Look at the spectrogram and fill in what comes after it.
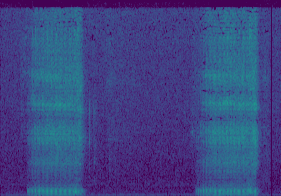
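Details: A female French Bulldog snoring loudly in her sleep indoors: two long, coarse, buzzing snores about three seconds apart, each lasting over a second, with quiet breathing between them.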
